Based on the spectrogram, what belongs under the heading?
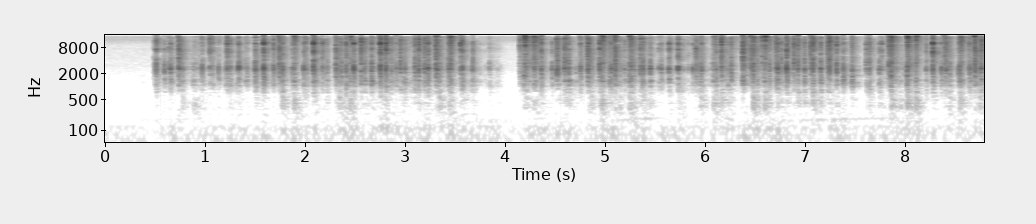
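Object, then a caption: Plastic mechanical keyboard. Fingertips with painted nails type with both hands on a full-size backlit mechanical keyboard with white plastic keycaps. A fast, steady stream of bright, sharp plastic clicks runs throughout, with a brief pause near the middle. Each click dies away almost instantly.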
